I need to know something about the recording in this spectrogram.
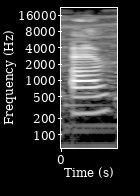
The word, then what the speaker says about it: hour: This is because these words begin with a vowel sound, as the initial consonant H is silent and is not pronounced. So the article an is used before these words like an hour, an honest man, an air.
